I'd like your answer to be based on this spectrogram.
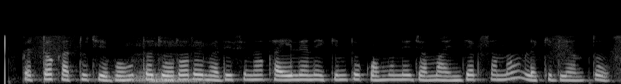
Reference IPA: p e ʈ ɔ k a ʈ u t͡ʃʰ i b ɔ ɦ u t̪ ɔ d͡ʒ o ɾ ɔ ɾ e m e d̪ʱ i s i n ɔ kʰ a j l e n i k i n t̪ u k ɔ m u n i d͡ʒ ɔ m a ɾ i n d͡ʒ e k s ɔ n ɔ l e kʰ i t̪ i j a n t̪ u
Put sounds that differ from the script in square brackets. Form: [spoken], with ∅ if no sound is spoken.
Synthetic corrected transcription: p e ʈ ɔ k a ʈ u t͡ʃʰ i b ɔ ɦ u t̪ ɔ d͡ʒ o ɾ ɔ ɾ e m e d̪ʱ i s i n ɔ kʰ a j l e n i k i n t̪ u k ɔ m u n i d͡ʒ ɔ m a [∅] i n d͡ʒ e k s ɔ n ɔ l e kʰ i [d̪] i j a n t̪ u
